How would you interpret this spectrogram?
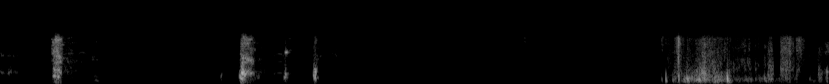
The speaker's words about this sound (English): I feel that I want to cough. Excuse me, Chief.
